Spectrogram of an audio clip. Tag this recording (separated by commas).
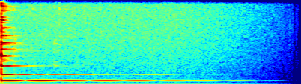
Bell, Chime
